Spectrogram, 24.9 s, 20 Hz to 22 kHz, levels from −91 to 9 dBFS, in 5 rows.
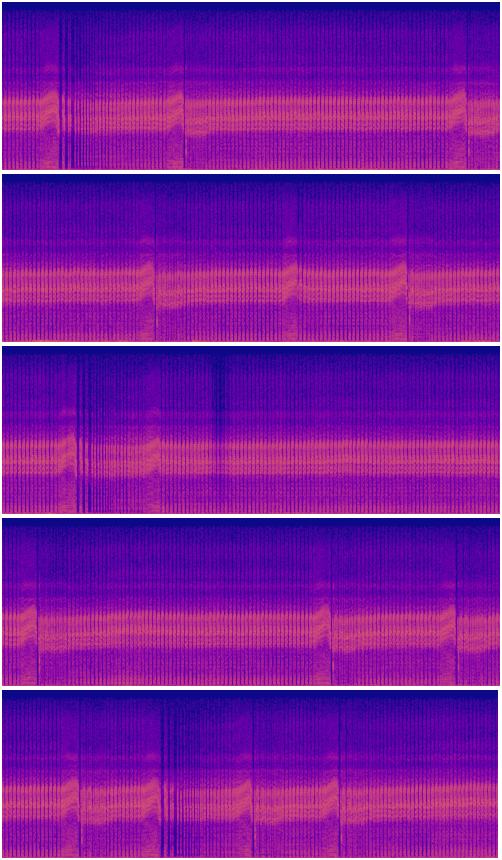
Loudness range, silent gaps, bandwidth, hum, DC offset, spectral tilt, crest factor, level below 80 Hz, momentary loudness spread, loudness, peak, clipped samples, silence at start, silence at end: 1 LU; none; over 20 kHz; none; under 0.1%; -1 dB/octave; 14 dB; -52 dBFS; 1 LU; -32 LUFS; -20 dBFS; under 0.1%; 0 s; 0 s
